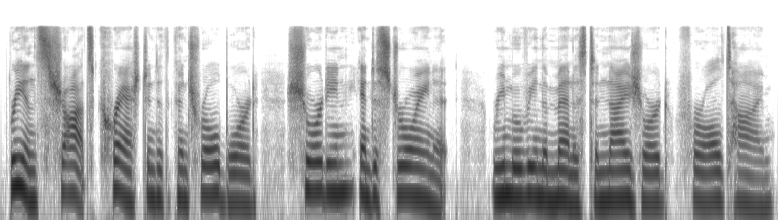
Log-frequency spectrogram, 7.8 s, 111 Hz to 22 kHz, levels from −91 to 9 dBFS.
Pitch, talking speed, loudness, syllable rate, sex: 185 Hz, 145 wpm, -17 LUFS, 4.3 syllables/s, female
